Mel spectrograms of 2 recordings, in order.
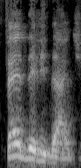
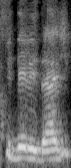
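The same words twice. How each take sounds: First: The first syllable is said with an open 'feh' vowel. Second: The first syllable is said with an 'ee' vowel. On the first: The speaker calls it wrong. "devia chamar, falar fidelidade... parece que fede" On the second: The speaker calls it right. "é melhor falar fidelidade"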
